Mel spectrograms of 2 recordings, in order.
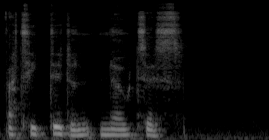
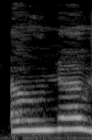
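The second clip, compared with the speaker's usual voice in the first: loud, high groan of frustration; exasperated Mister Bear; 9 semitones higher, 12 dB louder than usual. Acted. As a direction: cry it out like a sleepless bear at the end of his rope.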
